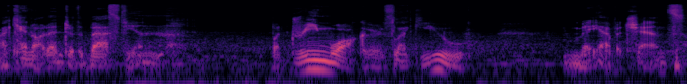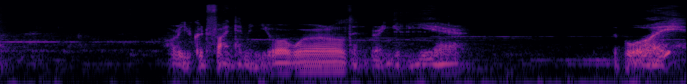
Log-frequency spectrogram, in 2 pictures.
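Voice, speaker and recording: A man talks in a put-on character voice at a fairly slow pace. Faint music plays in the background. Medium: actual play. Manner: formal, archaic.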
